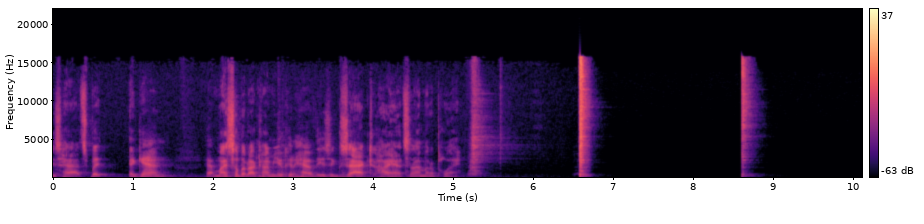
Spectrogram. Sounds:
Music, Speech

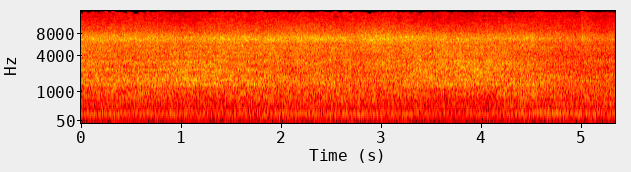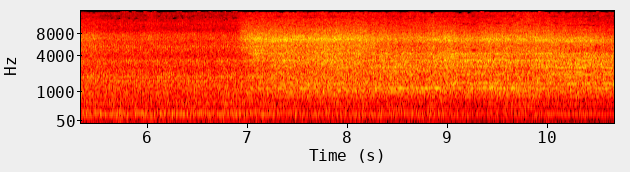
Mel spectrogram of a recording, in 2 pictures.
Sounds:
Heavy engine (low frequency), inside a large room or hall, Vehicle

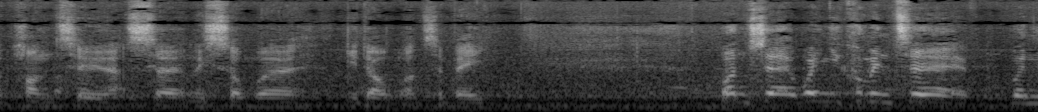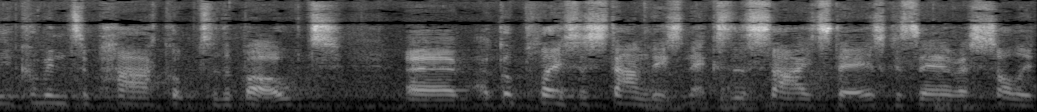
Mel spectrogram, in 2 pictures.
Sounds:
Speech

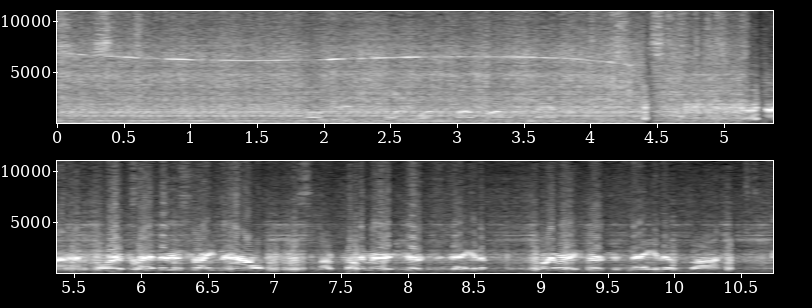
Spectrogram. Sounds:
Speech, Vehicle, Engine

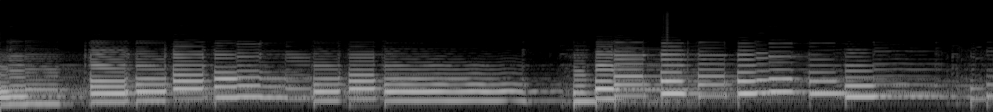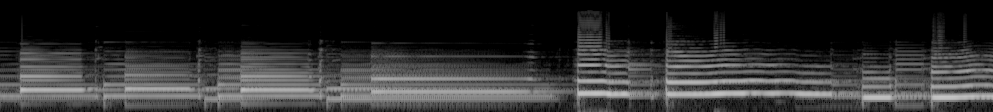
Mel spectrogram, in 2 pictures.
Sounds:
Guitar, inside a small room, Electronic tuner, Musical instrument, Music, Plucked string instrument

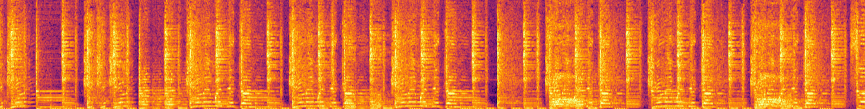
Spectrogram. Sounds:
Music

